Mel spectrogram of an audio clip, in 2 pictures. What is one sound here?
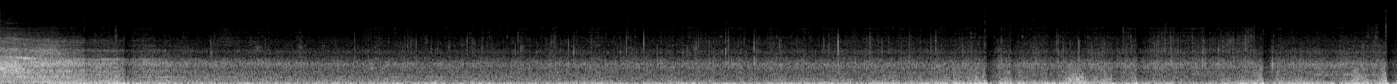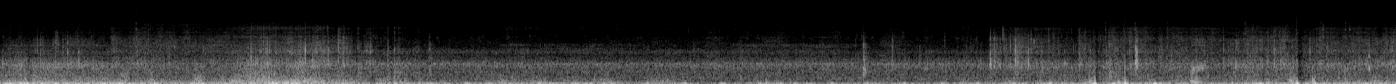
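A bicycle's tyres hum on a paved road.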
